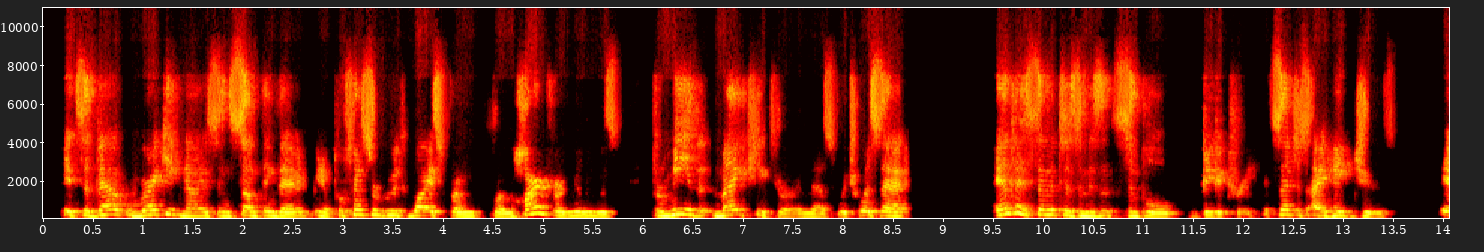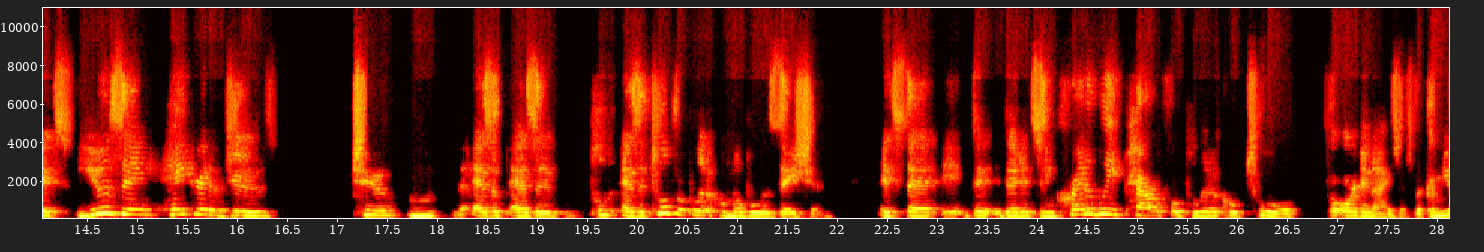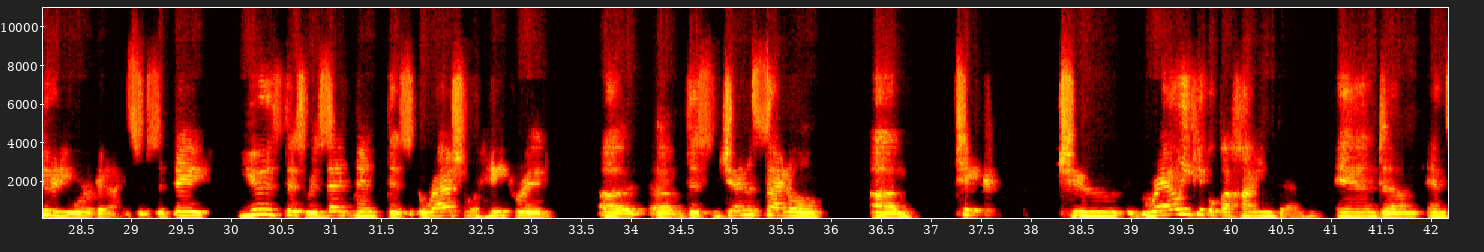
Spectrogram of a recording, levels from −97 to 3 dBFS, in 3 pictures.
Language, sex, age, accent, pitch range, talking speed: English, female, 50-69, American, 185-235 Hz, 125 wpm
